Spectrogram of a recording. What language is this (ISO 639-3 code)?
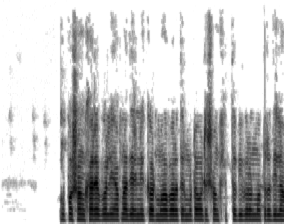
ben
